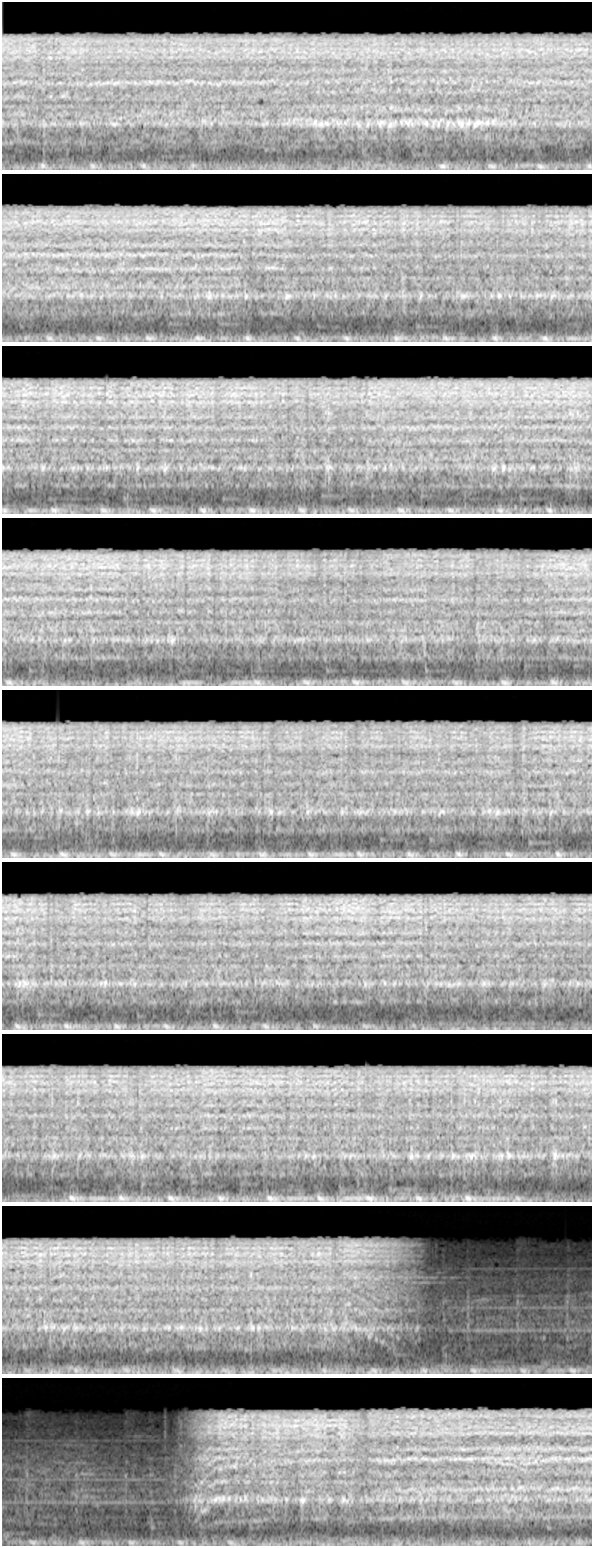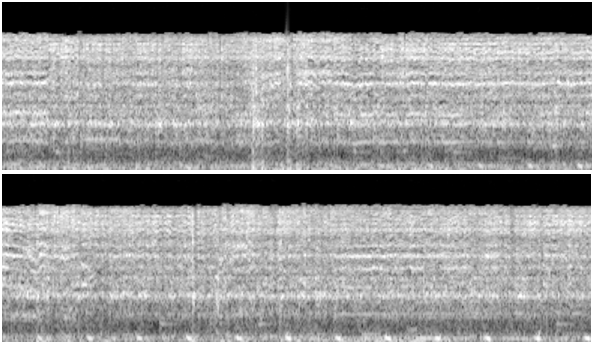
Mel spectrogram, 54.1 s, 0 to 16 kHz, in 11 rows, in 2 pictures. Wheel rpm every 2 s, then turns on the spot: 160, 160, 170, 170, 170, 170, 160, 170, 160, 160, 170, 170, 170, 170, 170, 170, 170, 170, 130, 0, 50, 160, 160, 170, 170, 170, 170.
none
